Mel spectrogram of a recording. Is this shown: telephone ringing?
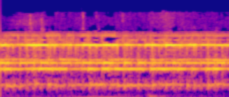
yes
